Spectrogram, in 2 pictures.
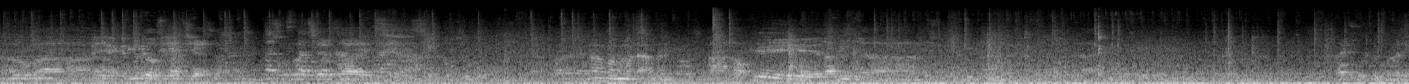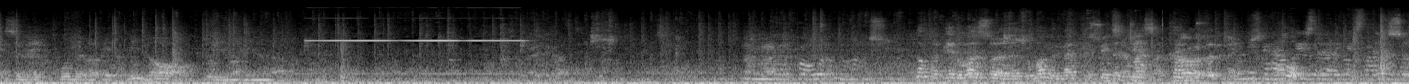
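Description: A young woman talks close by, calmly.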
